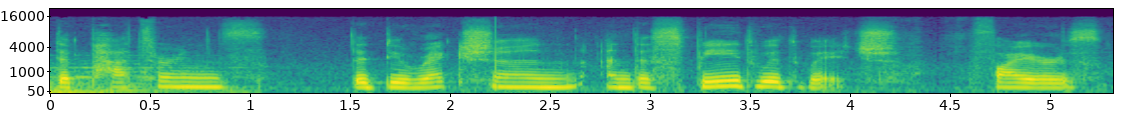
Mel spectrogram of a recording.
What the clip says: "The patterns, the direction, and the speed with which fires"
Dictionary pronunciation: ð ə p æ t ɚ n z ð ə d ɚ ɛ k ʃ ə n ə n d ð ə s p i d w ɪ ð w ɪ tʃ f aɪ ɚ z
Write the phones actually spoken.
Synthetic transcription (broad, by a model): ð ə p æ t ɚ n z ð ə d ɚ ɛ k ʃ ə n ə n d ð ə s p i d w ɪ ð w ɪ tʃ f aɪ ɚ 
